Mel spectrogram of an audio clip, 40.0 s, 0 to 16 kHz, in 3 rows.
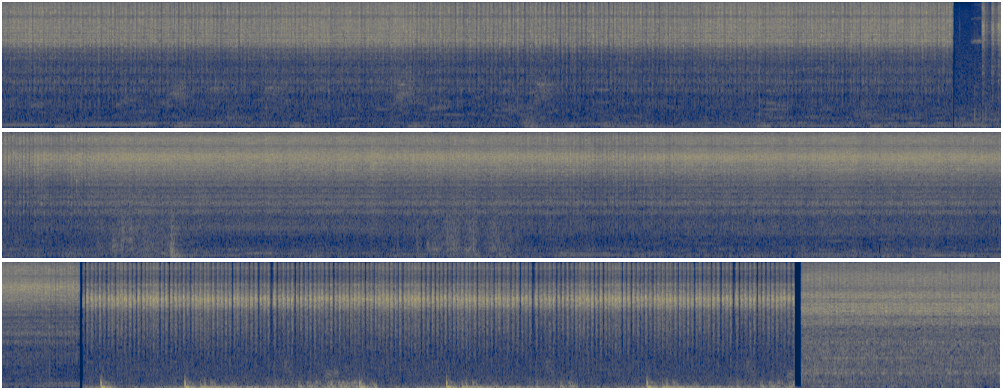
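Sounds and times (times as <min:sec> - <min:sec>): rattlesnake rattle buzzing: 0:00.0 - 0:39.9.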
